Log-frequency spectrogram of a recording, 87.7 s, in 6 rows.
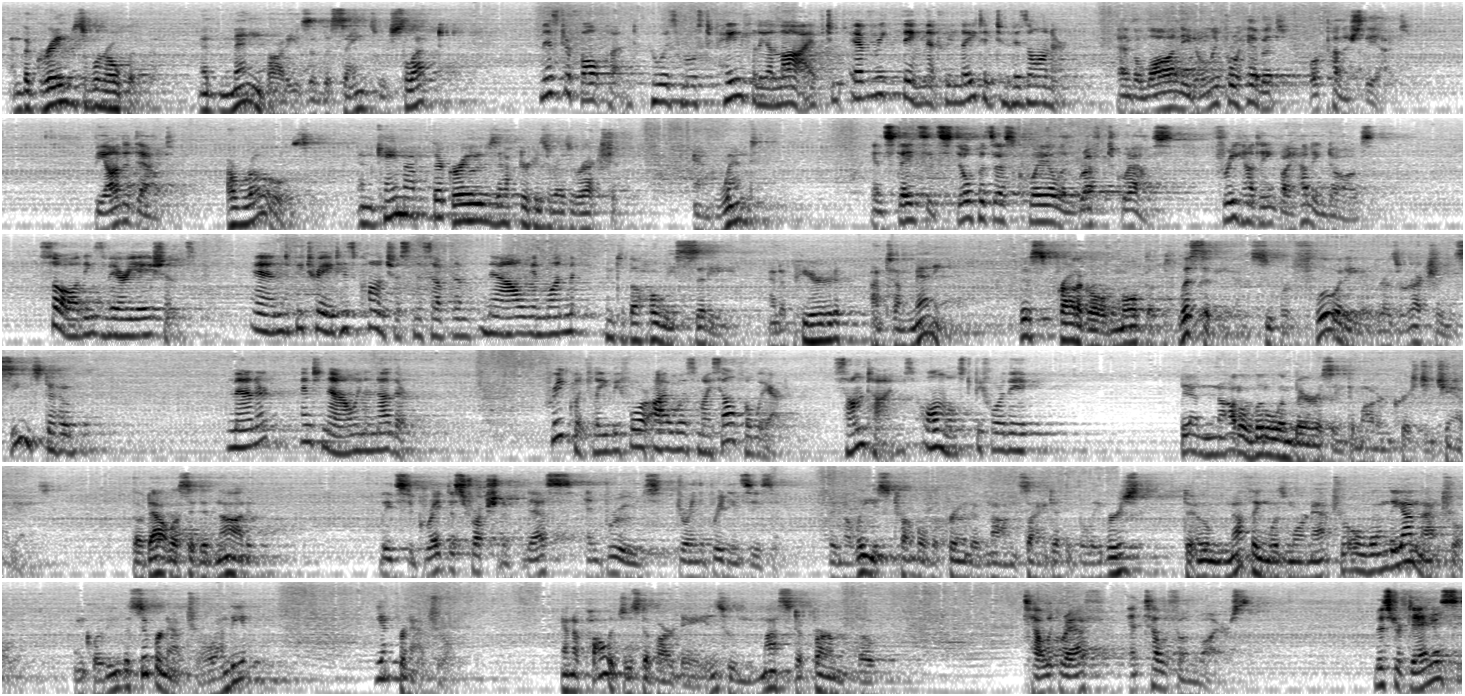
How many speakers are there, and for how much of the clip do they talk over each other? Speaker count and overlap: three, no overlap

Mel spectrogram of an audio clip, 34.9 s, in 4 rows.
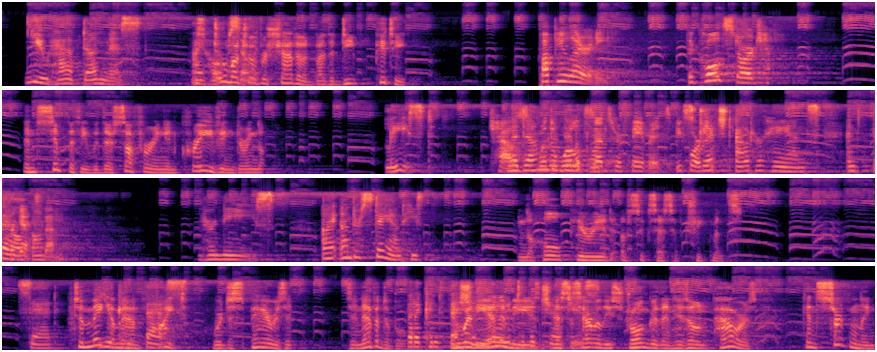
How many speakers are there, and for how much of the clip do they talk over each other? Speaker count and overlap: three, about 18%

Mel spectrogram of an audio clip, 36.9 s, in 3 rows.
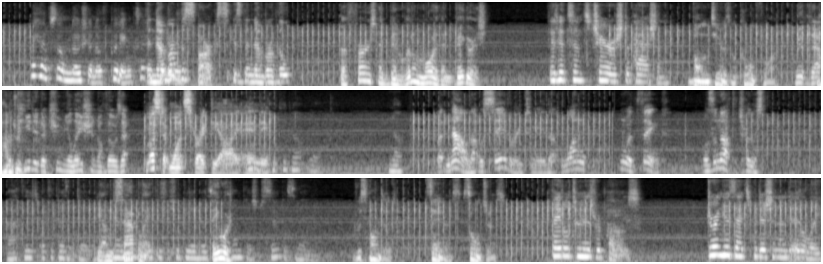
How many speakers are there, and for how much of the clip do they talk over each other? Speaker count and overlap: nine, about 11%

